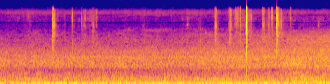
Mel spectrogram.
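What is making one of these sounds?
A car key's blade snaps in and out with sharp clicks.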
